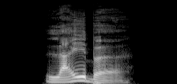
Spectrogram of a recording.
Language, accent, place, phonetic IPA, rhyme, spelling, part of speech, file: German, Germany, Berlin, [ˈlaɪ̯bə], -aɪ̯bə, Leibe, noun, De-Leibe.ogg
- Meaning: dative singular of Leib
